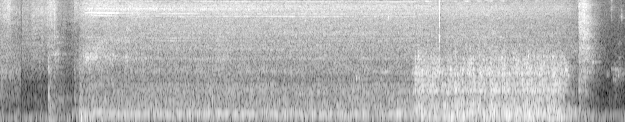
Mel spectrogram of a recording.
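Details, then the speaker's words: Turbo LS Escalade fuel pump heard from under the gas tank: steady hum, then around four seconds it turns louder and rougher with a churning buzz; owner suspects the pump is sucking the tank basket dry; stock setup never did this. "so right when it gets to that point you can hear a change of sound so i'll let it sit for a little bit and then i'll run it again and it'll do the same thing it'll sound good and then it'll go loud"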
